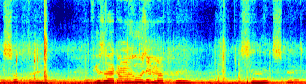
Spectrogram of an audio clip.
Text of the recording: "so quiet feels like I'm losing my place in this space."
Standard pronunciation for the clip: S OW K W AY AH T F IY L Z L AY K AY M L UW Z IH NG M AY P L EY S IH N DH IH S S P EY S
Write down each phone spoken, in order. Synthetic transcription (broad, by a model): S OW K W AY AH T F IY L Z L AY K AY M L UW Z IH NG M AY P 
